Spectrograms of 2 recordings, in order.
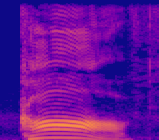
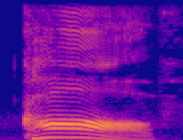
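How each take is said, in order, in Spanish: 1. El sonido final es una f. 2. El sonido final es una f.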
